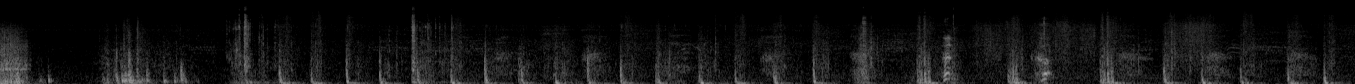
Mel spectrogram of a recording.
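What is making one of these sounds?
Footsteps crunch on gravel and grass at a steady walking pace.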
